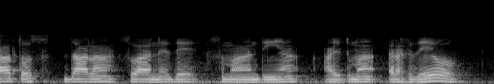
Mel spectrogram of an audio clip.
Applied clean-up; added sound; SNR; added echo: none; none; none; none.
